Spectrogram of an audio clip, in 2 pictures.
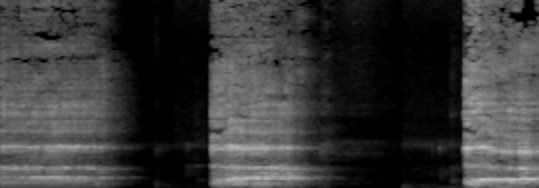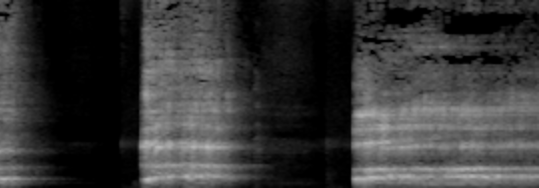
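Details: Burping after drinking cheap cola: five long, loud, voiced burps about two seconds apart, cut together from several recordings; belching.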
